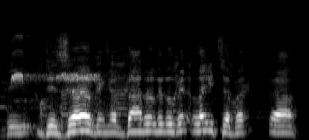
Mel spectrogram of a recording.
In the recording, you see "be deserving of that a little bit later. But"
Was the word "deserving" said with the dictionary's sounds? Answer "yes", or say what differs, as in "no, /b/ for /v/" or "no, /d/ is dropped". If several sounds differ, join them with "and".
yes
